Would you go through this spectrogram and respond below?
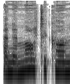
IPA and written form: ɨˈmoʊtɨkɒn (emoticon)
